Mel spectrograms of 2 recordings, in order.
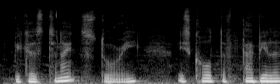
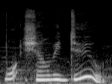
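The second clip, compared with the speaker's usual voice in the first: high, worried wondering; high puzzled question; puzzled frogs; 10 semitones higher than usual. Acted.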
